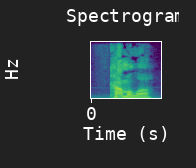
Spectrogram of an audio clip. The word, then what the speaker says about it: Kamala: Kamala, I just tried to phonetically write that down, so I'm going to start working on it.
